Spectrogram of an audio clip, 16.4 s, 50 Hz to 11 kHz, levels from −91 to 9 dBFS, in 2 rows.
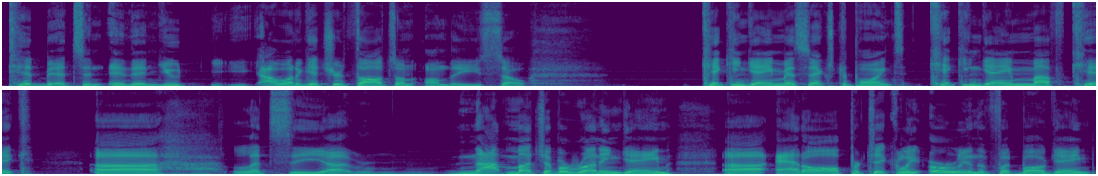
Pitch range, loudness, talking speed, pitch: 120-170 Hz, -34 LUFS, 155 wpm, 135 Hz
